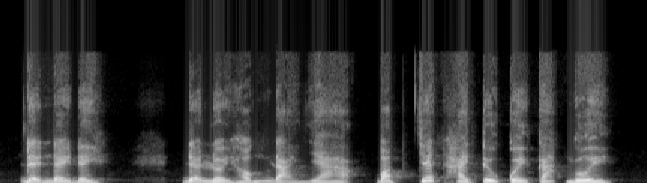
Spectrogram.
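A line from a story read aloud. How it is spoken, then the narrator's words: Fierce loud bellow. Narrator (Vietnamese): Lôi Hống trên mặt lộ ra vẻ dữ tợn, trong mắt lộ ra chiến ý đậm đặc, cao giọng gào thét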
